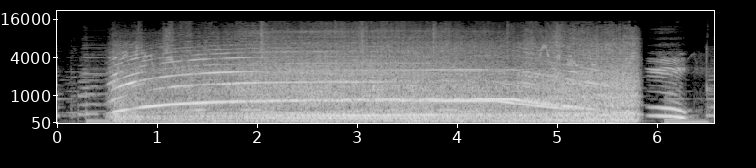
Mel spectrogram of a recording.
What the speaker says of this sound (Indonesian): Ini adalah mobil pemadam kebakaran lagi teman-teman. Totot. Totot.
